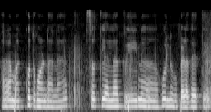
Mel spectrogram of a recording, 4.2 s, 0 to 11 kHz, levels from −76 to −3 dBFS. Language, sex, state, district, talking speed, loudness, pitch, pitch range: Kannada, female, Karnataka, Dharwad, 125 wpm, -16 LUFS, 185 Hz, 175-190 Hz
